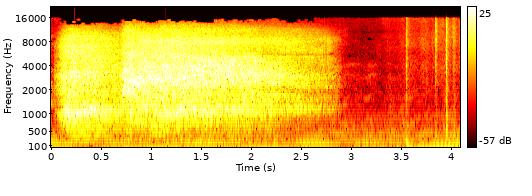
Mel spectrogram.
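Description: Film soundtrack music: a loud hissing swell over low held tones that cuts off suddenly about three seconds in, followed by a few sharp clicks.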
